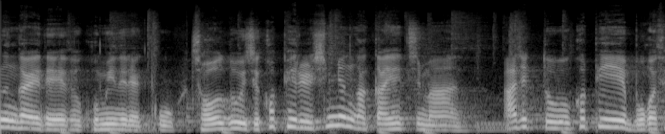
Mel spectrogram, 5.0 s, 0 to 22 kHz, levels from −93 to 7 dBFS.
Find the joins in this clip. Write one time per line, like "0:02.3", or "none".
none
